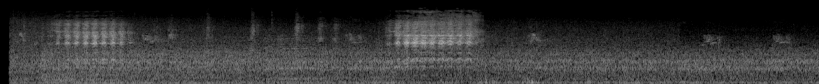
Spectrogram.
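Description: Goat bleating twice, two quavering calls each under a second long, about three seconds apart.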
